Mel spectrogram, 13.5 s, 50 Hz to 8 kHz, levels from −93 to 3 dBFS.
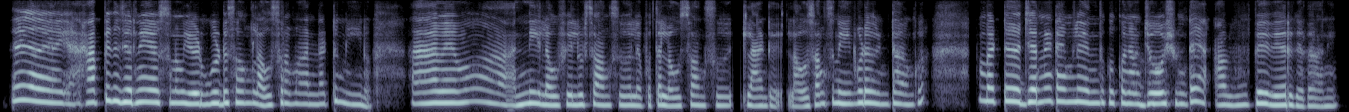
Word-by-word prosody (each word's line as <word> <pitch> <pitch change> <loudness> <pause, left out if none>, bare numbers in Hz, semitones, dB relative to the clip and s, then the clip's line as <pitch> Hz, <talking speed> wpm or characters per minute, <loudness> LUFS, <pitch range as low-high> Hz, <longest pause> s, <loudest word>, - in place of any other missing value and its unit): యోహ్! 370 +1 +4
యోహ్! 350 -1 +6 0.3
యోహ్! 275 +1 -4
హ్యాపీ‌గా 320 +3 +3
జర్నీ 320 0 +4
జేస్తున్నాం. 305 -1 +1
ఏడుపు 275 -1 +3
గుడ్డు 295 0 +3
సాంగ్‌లు 295 -3 -1
అవసరమా 275 +3 -4
అన్నట్టు 270 +5 -6
నేను. 260 -5 -4 0.5
ఆమెమో 300 +1 +3 0.4
అన్ని 275 +5 +2
లవ్ 240 -1 +2
ఫెయిల్యూర్ 250 0 0
సాంగ్సు, 245 -1 -2
లేపోతే 235 +2 -4
లవ్ 220 +1 -2
సాంగ్సు 240 -1 -4
ఇట్లాంటివి. 225 -3 -5
లవ్ 205 +1 -3
సాంగ్స్ 275 +3 -3
నేను 275 -1 0
గూడా 305 0 +4
వింటా 275 +1 -3
అనుకో, 260 +6 -6 0.6
బట్టు 345 0 +2 0.2
జర్నీ 330 +1 +4
టైమ్‌లో 330 -1 +2
ఎందుకు? 300 0 -2
కొంచెం 280 -2 0
జోషుంటే 280 +2 +1 0.2
ఆ - - 0 0.2
ఊపే 285 +3 +2
వేరు 245 0 +2
గదా 220 +1 -5
అని. 215 +1 -6
280 Hz, 170 wpm, -25 LUFS, 250-305 Hz, 0.6 s, యోహ్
